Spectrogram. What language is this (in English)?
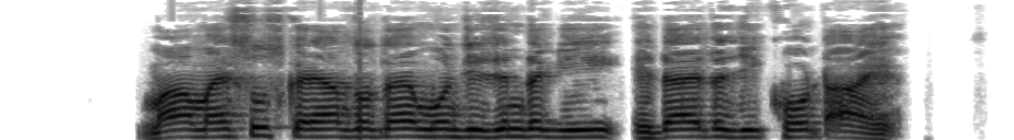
Sindhi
